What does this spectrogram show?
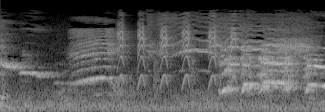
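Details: A singing, dancing black laughingthrush gives soft whistles, then a fast series of short chirping notes rising into brighter whistled phrases.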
